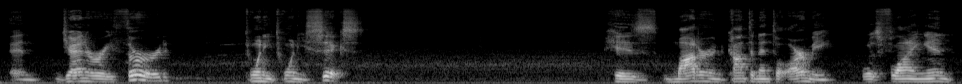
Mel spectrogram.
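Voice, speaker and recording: An American man in his fifties speaks as an interview guest. His delivery is conversational and halting, wandering off into side stories, with a mid-range voice. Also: mid-range voice, gravelly. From born in Cuba, grew up in the United States. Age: 50s. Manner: rambling, digressive, halting. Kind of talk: casual conversational storytelling.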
